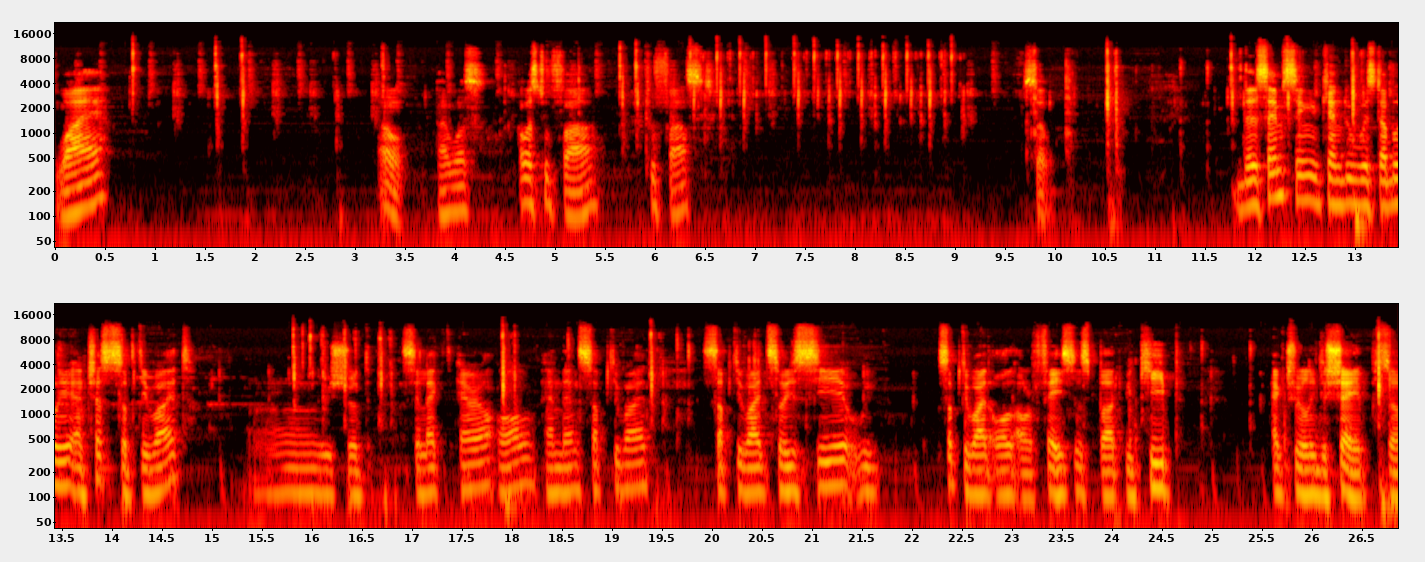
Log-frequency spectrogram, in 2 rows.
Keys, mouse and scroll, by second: 0.8 Tab, 1.9 ctrl+z, 4.3-4.7 scroll down 2, 5.2 scroll up 2, 6.3 ctrl+shift+z, 9.8-10.4 ctrl+shift+scroll up 4, 10.6 ctrl+shift+Tab, 11.3 ctrl+shift+middle click, 11.6 ctrl+shift+click, 11.8 ctrl+shift+Tab, 13.0 ctrl+shift+w, 14.1 click, 16.0 ctrl+z, 16.3 ctrl+a, 17.9 w, 18.6 click, 19.4 w, 19.7 middle click, 20.4-20.8 scroll up 2, 21.0-23.9 middle drag, 24.9 middle click, 26.6 w.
